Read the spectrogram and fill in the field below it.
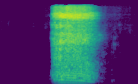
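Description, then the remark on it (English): A single sharp sniffle, a breathy nasal hiss lasting about half a second, fairly loud and heard alone with silence before and after. “I apologize for all the sniffling.”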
